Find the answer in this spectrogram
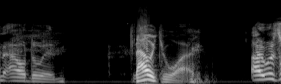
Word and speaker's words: Alduin: ] dragon from skyrim mate well that's how it's spelled it l doing not al doing alduin yes i'm saying i'll do it i know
